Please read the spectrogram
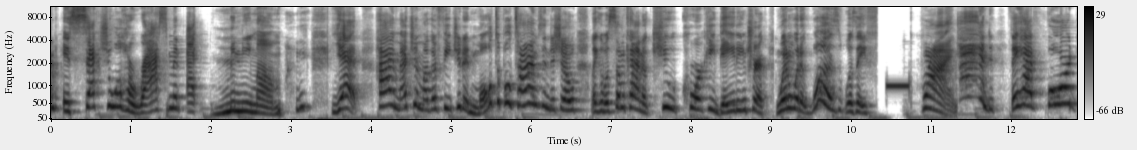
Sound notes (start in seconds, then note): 10.4 beep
